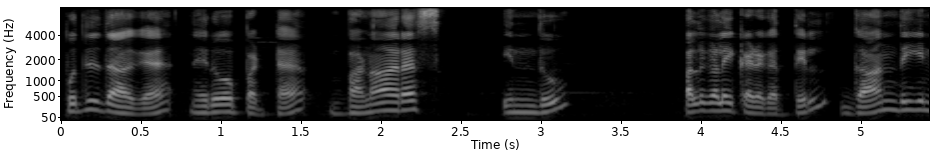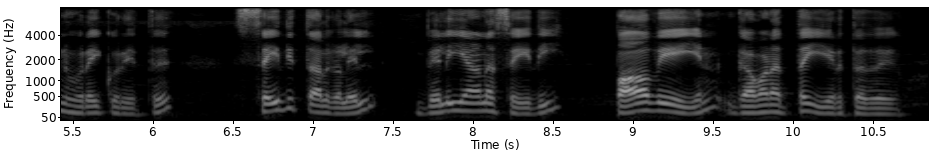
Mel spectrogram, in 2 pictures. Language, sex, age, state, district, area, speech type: Tamil, male, 18-30, Tamil Nadu, Nagapattinam, rural, read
